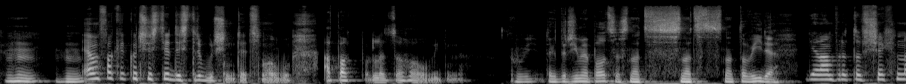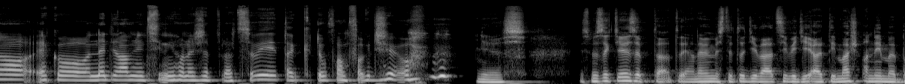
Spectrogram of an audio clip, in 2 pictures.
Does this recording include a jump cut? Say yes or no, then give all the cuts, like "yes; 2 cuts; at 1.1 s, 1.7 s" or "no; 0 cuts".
no; 0 cuts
